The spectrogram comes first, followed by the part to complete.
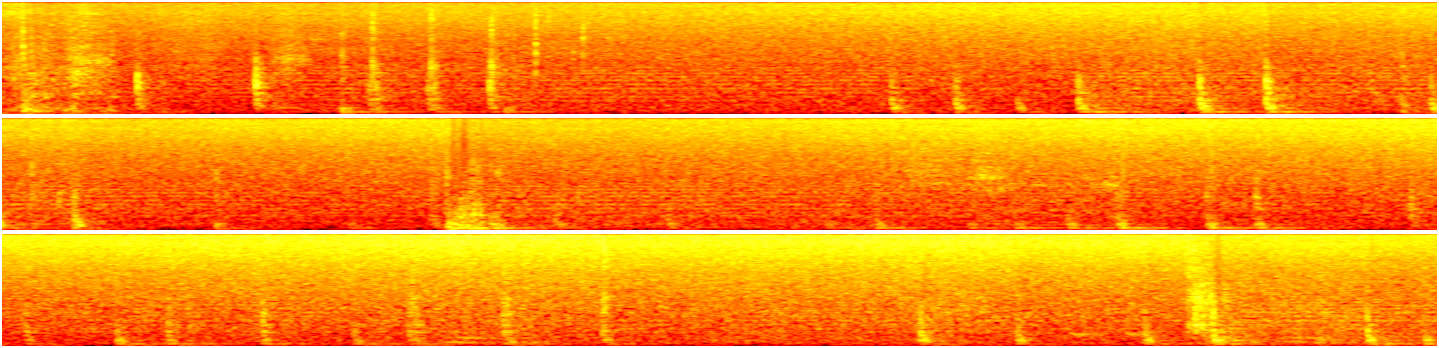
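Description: Steady background hiss of room noise, with scattered light clicks and knocks and one louder thump about halfway through.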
